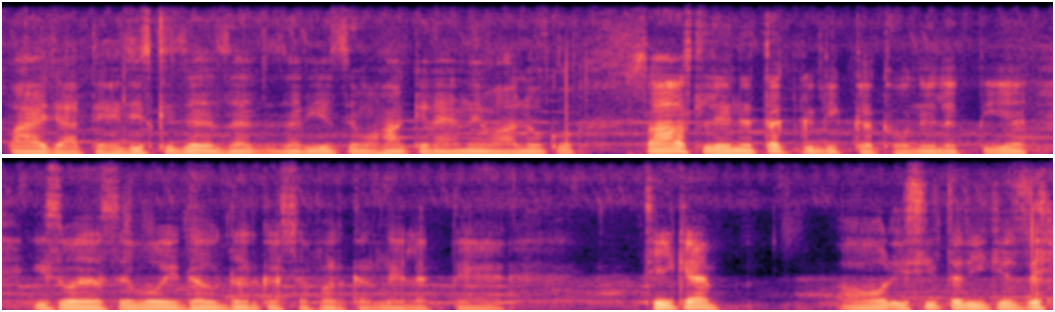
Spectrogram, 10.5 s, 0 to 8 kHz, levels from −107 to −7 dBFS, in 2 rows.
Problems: constant background noise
